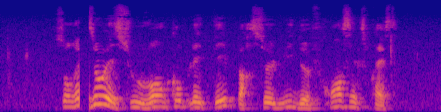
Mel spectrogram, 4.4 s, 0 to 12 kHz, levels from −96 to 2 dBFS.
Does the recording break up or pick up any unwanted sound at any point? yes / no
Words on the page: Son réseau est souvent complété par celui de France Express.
yes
